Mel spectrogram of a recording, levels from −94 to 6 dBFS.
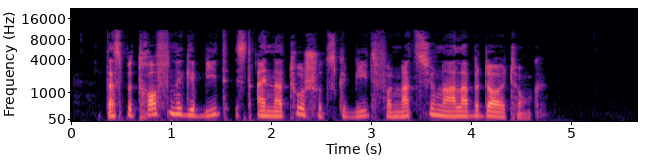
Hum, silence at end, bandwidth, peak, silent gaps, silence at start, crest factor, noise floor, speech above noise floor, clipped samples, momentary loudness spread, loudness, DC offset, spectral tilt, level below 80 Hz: none; 0.95 s; 11.5 kHz; -2 dBFS; none; 0.35 s; 24 dB; -80 dBFS; 54 dB; under 0.1%; 10 LU; -25 LUFS; under 0.1%; -4.5 dB/octave; -60 dBFS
